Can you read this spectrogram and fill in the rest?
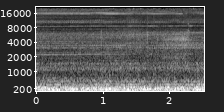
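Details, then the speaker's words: Land Rover Discovery 3 (LR3) fuel-burning heater started by newly fitted remote controller after clearing fault codes: steady, even low roar with no surging, popping or misfire; normal running. "but you can hear that's kicked in and it's working like it should, so I'm happy with that."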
